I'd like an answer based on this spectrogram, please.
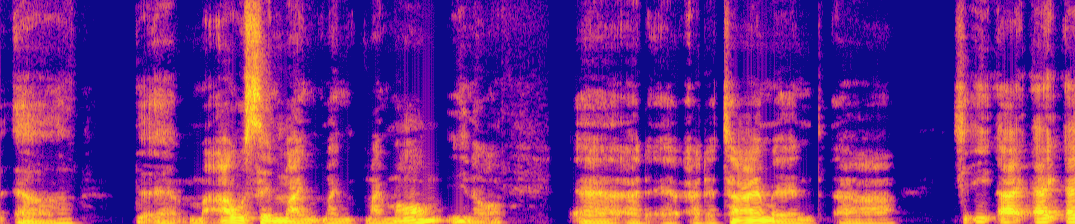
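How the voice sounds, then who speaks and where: A middle-aged Ghanaian man speaks slowly as an interview guest, his voice gravelly with fry. He talks hesitantly, with lots of fillers and false starts, in a relaxed storytelling way. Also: mid-range voice. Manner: hesitant, many fillers and restarts. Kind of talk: conversational storytelling.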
